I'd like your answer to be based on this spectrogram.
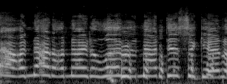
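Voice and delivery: very high, squealing falsetto panic; mock panicked screaming. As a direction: play a hysterical plane full of passengers. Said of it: "everyone starts screaming and shouting".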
